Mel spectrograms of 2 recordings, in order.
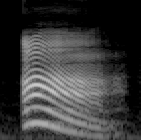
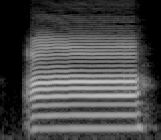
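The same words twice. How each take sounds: First: The pitch drops sharply from high to low. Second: The pitch stays high and level. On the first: "솔에서 그냥 도로 뚝 떨어지는 거예요" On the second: "높고 평평하게 읽는다"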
